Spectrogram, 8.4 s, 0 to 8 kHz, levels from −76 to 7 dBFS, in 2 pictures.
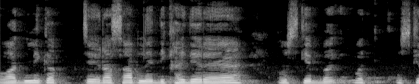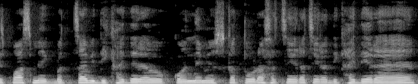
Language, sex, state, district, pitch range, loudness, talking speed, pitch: Hindi, male, Rajasthan, Bikaner, 155-165 Hz, -14 LUFS, 235 wpm, 160 Hz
